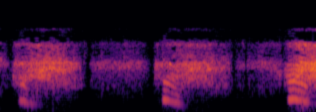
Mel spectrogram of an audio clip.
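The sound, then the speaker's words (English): Deep, uncontrolled breaths are let out three times, each a long, loud rush of air. Every exhalation opens with a wheezy, voiced moan that slides downward in pitch. “I put in more wind, more energy, more spirit into my breath, but it's always, it's never a controlled exhalation.”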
